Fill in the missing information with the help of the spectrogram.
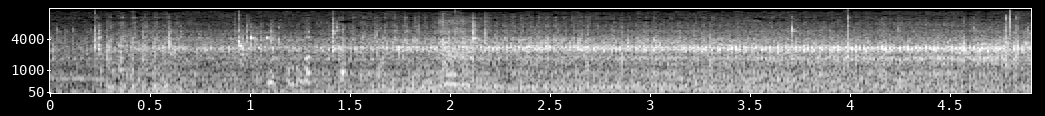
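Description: Golf cart running as it drives across the fairway: a steady low rumble, with a steady high whine joining after about a second and a half.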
